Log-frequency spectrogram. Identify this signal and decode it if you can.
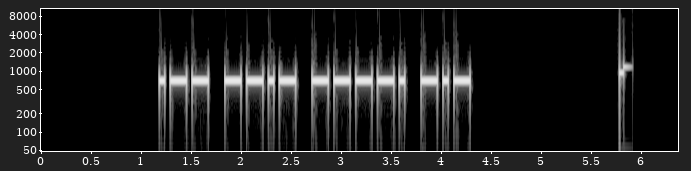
Morse code, heard as a keyed tone, about 22 wpm, 700 Hz. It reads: WQ9K
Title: USA Call Signs - 4 Characters - 4x Character Spacing - 22wpm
